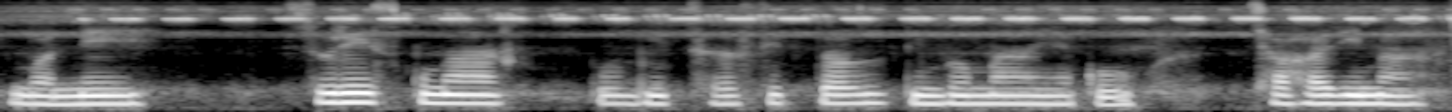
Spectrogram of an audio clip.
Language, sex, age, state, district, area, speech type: Nepali, female, 30-45, West Bengal, Kalimpong, rural, spontaneous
